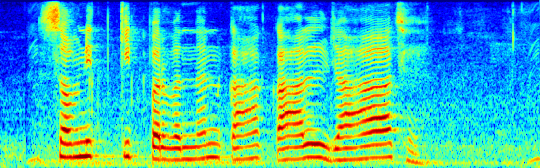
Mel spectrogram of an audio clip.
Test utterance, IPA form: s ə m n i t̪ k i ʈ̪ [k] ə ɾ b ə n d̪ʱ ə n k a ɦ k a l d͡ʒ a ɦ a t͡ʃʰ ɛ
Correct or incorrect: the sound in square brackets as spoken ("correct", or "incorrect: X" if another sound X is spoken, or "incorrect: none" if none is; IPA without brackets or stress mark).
incorrect: p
